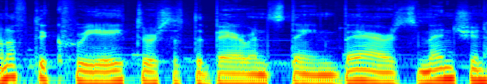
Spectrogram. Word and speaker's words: Berenstain: creators has said that barely anyone pronounced it correctly when he was growing up and he was most frequently called Berenstein or Bernstein fourthly the cartoons use an ambiguous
